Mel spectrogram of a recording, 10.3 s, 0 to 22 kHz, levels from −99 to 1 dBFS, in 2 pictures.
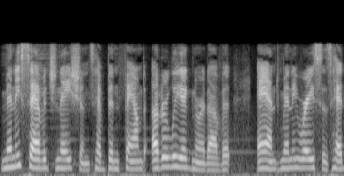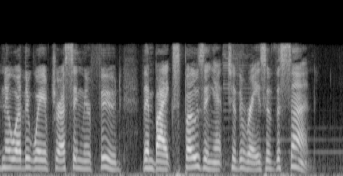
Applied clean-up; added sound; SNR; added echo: neural separator model SepFormer DNS4.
